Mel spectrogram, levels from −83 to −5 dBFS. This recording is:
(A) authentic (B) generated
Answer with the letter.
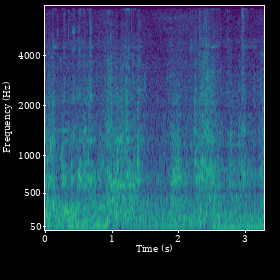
A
